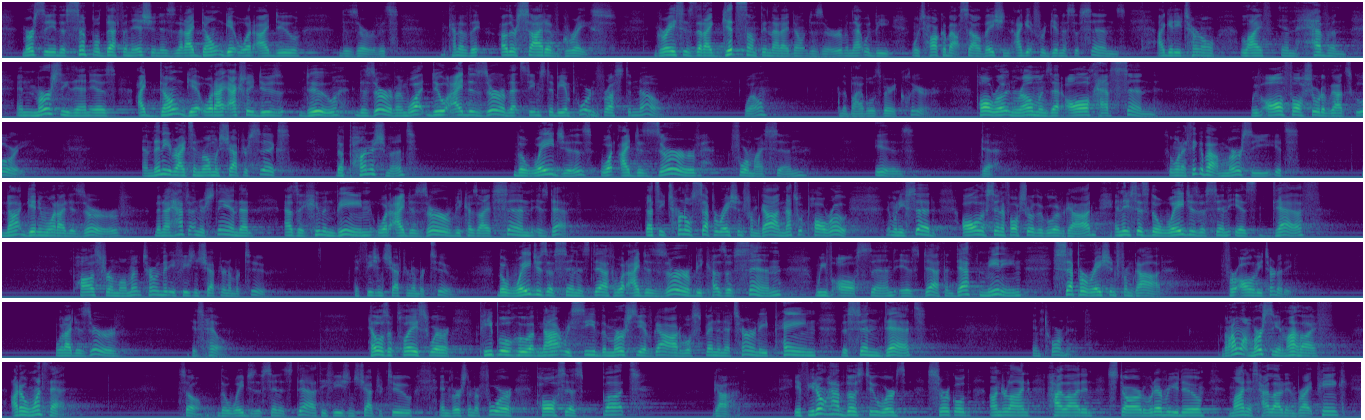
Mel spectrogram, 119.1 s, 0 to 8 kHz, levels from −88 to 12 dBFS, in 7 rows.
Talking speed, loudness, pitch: 155 wpm, -33 LUFS, 155 Hz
